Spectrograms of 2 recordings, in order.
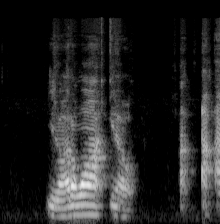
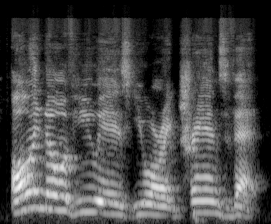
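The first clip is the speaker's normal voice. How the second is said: usual speaking voice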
